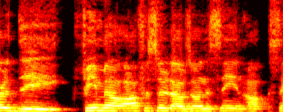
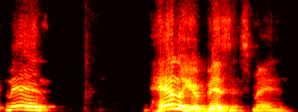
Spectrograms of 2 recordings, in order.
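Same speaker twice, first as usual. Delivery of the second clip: worked up; 2 semitones higher than usual. Real, not acted. Commentator urging officers to handle their business, worked up. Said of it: "I get worked up over stuff like this".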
